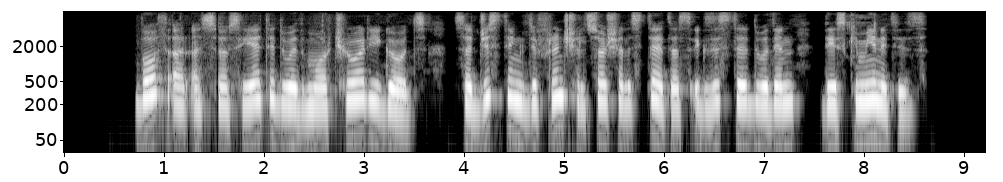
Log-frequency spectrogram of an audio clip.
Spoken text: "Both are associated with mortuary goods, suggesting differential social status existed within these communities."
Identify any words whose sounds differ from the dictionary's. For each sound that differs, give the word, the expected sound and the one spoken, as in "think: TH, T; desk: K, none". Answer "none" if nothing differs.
none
